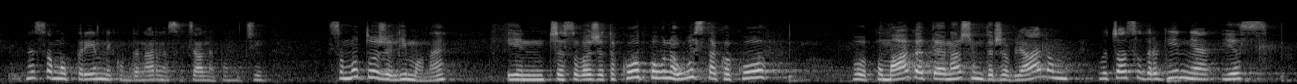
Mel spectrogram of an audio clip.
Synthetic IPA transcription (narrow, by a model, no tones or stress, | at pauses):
nɛsamopɾɛjemnikɔmd̪ɛnaːɾnɛsɔt̪sialnɛpɔmɔt͡ʃi | samot̪oʒɛliːmɔnɛ | int͡ʃɛsɛʋasʒet̪akopɔwnauːst̪akako | pɔmaːɡat̪ɛnaːʃimd̪əɾʒawlʲjaːnɔmʋət͡ʃaːsud̪ɾaɡinjɛjəs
